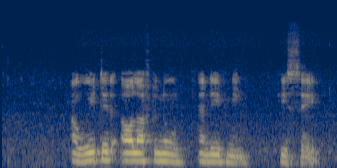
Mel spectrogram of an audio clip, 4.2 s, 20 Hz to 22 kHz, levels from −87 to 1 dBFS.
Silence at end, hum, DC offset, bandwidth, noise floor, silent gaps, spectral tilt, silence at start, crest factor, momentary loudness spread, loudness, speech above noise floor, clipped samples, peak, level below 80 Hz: 0.2 s; none; under 0.1%; 11.5 kHz; -57 dBFS; none; -7.5 dB/octave; 0.9 s; 18 dB; 13 LU; -28 LUFS; 30 dB; under 0.1%; -10 dBFS; -62 dBFS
